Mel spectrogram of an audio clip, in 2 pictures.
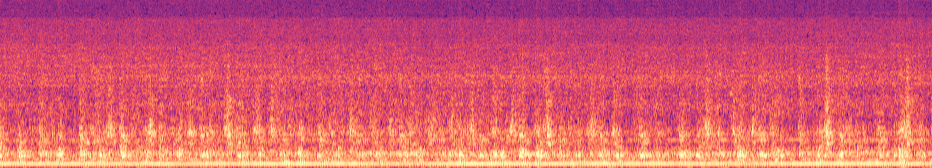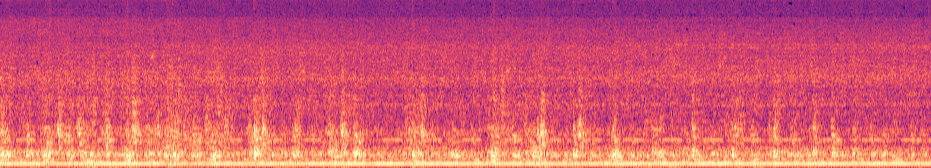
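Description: Water swirls and gurgles steadily in a spinning drum.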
